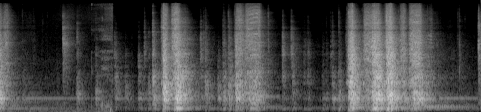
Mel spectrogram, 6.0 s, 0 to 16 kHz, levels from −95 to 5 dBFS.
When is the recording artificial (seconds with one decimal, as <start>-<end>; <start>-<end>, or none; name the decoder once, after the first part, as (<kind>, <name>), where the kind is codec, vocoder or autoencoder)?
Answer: 2.8-3.9 (vocoder, Vocos)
